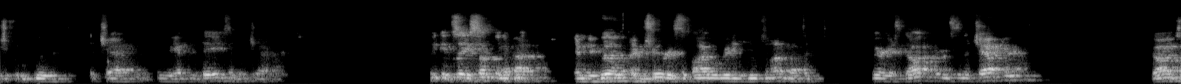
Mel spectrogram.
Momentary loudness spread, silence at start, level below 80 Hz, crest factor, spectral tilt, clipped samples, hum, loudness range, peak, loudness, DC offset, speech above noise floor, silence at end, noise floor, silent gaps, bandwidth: 15 LU; 0 s; -72 dBFS; 18 dB; -4 dB/octave; under 0.1%; none; 9 LU; -2 dBFS; -20 LUFS; under 0.1%; over 71 dB; 0 s; under -90 dBFS; 3.22-4.29 s, 8.40-8.71 s, 10.72-11.50 s; 11 kHz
